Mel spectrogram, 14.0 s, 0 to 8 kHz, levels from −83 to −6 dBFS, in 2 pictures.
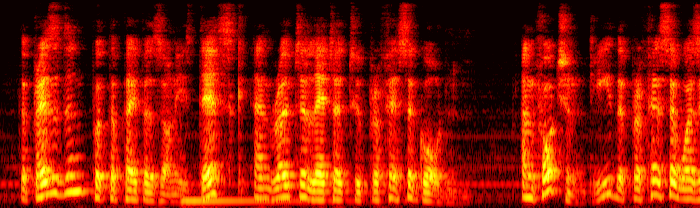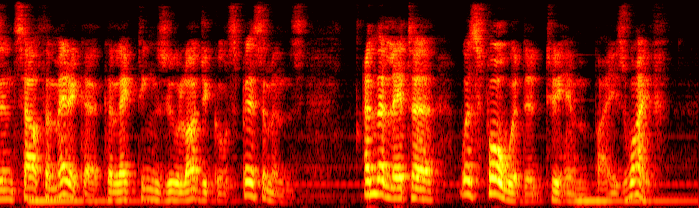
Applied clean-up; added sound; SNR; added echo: none; Keyboard (musical); 20 dB; reverberation time 0.3 s.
